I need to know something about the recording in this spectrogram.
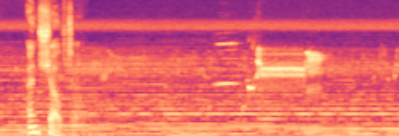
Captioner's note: bird sings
